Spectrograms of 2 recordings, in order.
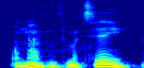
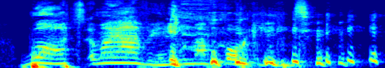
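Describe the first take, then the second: First: Said in the usual way. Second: High, loud, slow mock-furious yell; blowing up. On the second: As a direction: explode in an imitated outburst, drawing it out. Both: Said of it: "that blew up again".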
